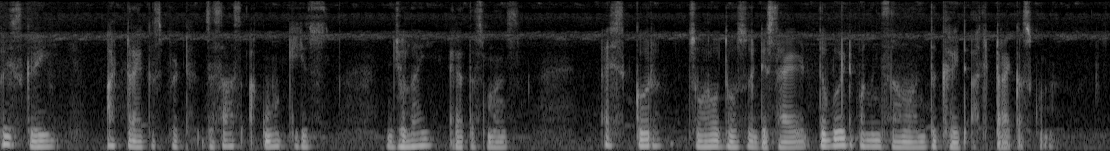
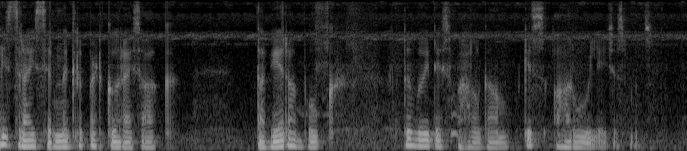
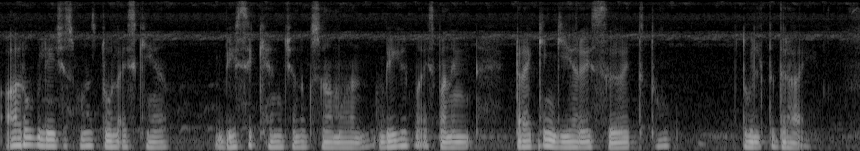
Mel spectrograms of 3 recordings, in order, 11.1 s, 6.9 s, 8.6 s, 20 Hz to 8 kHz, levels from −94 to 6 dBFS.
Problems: none marked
